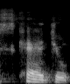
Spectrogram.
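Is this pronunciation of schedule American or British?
American. It is said with a non-British pronunciation.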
